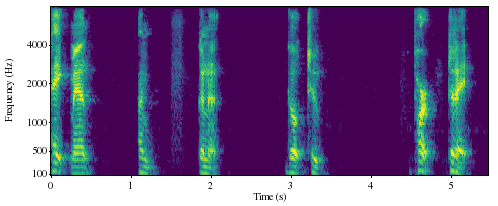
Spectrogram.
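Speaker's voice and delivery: choppy staccato delivery with halting breaks. Showing the contrast with the smooth version: choppy staccato delivery. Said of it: "But staccato would be".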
